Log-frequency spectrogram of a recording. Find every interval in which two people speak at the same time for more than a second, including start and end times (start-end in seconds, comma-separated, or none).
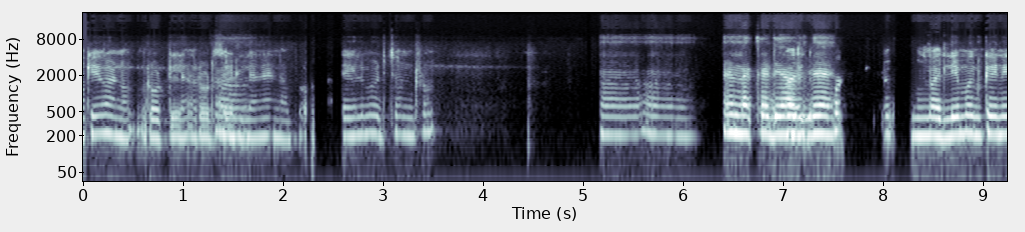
none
